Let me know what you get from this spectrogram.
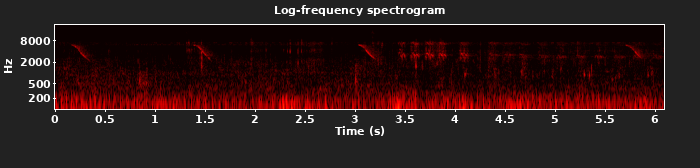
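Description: A bird calling with a short, sharply falling whistle, four times, over a steady low rumble. A second, fainter patch of quick clicking chatter comes about halfway through.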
